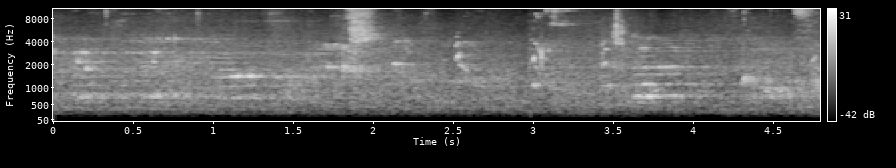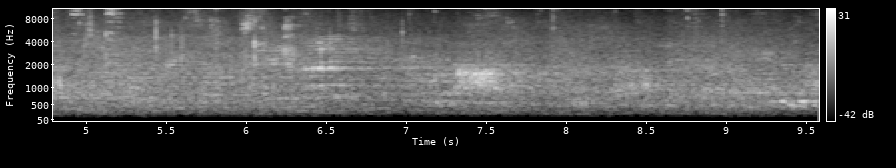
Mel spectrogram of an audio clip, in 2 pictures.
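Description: An Italian Greyhound whines and gives short, high yips while people talk nearby.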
